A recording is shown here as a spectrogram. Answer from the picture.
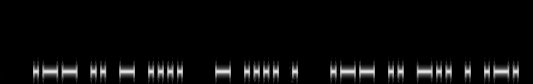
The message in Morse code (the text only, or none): WITH THE WIDER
